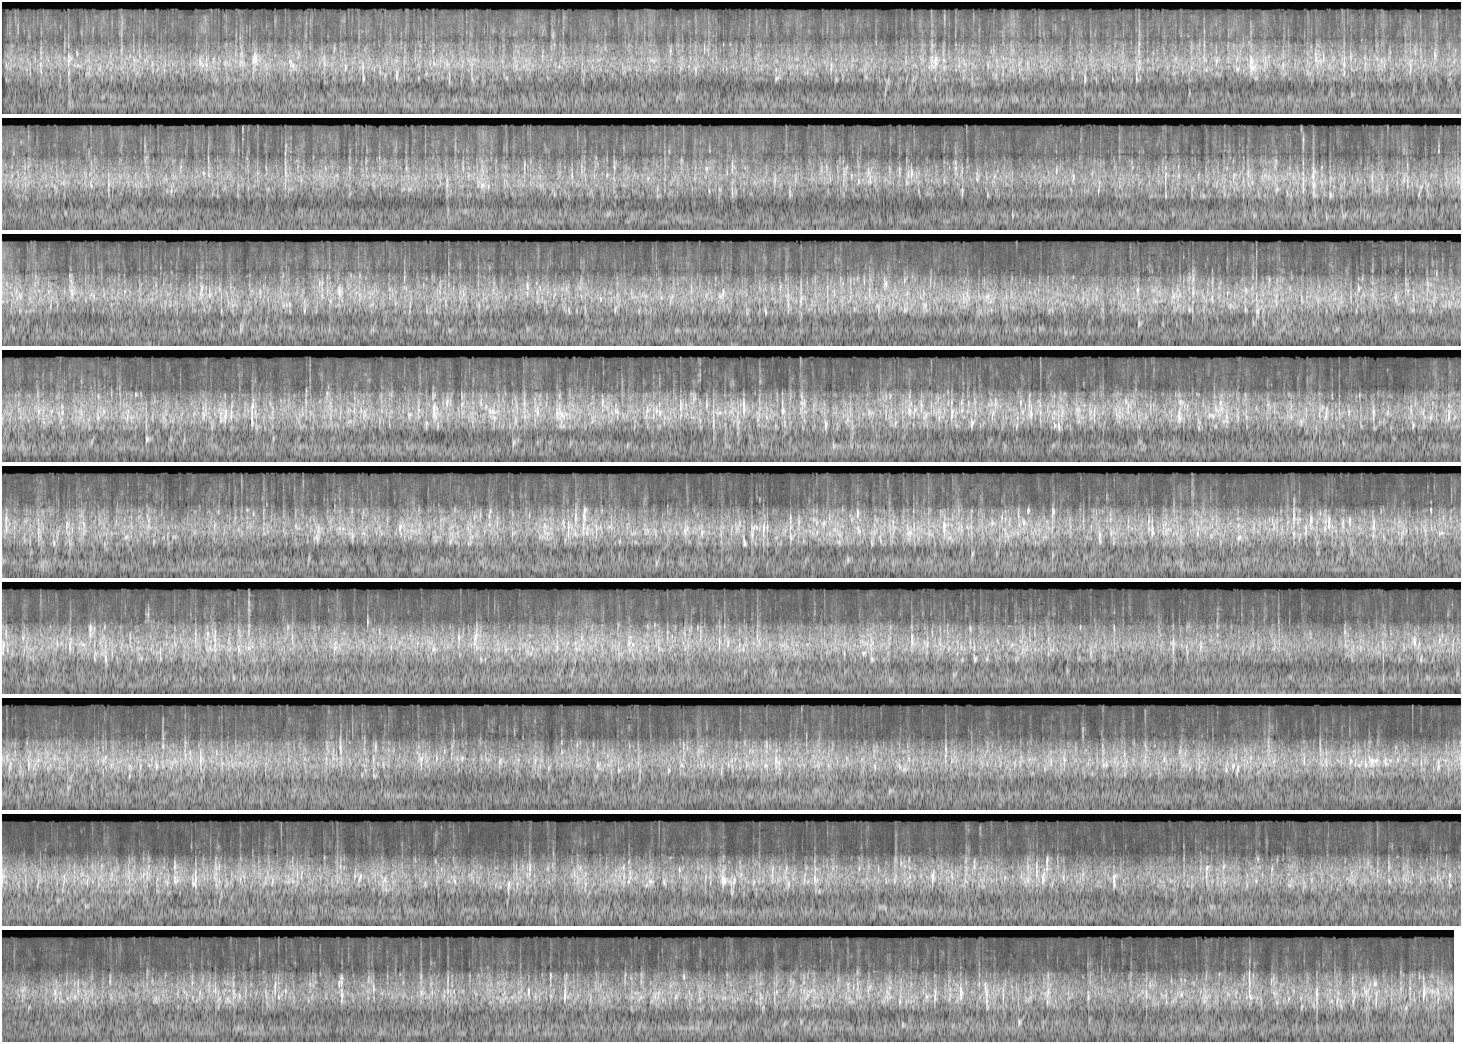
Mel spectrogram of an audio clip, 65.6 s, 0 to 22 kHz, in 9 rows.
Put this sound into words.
Water Through Drain (With Reverb)
Water flowing through the drainpipe coming down from my gutters. Could work nicely for an underground/sewer/cave ambience. Edited to remove bumps on the mics, and EQ'd to enhance the resonance of the pipe and remove rumble. Reverb added for effect- see the other version of this sound in my "Rainy Day" pack to hear it without reverb added.
Recorded in Carson, CA. Used a Zoom H6 with XY attachment, with proper protection against water (I wrapped my field recorder in plastic and sealed with duct tape, then placed the windscreen over top of that to dampen any impact from stray drops). Recorded about an inch from the end of the drain.
Bubbles, Cave, Cavern, Drain, Dripping, Drips, Drops, Echo, Field-Recording, Flow, Gurgle, Gush, Gutter, Pipe, Resonant, Reverb, Sewer, Stereo, Water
